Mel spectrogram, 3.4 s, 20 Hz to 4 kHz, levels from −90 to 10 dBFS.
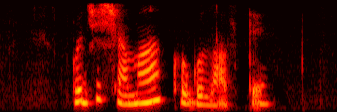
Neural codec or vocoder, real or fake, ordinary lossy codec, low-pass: none; real; MP3, 32 kbps; 3.6 kHz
